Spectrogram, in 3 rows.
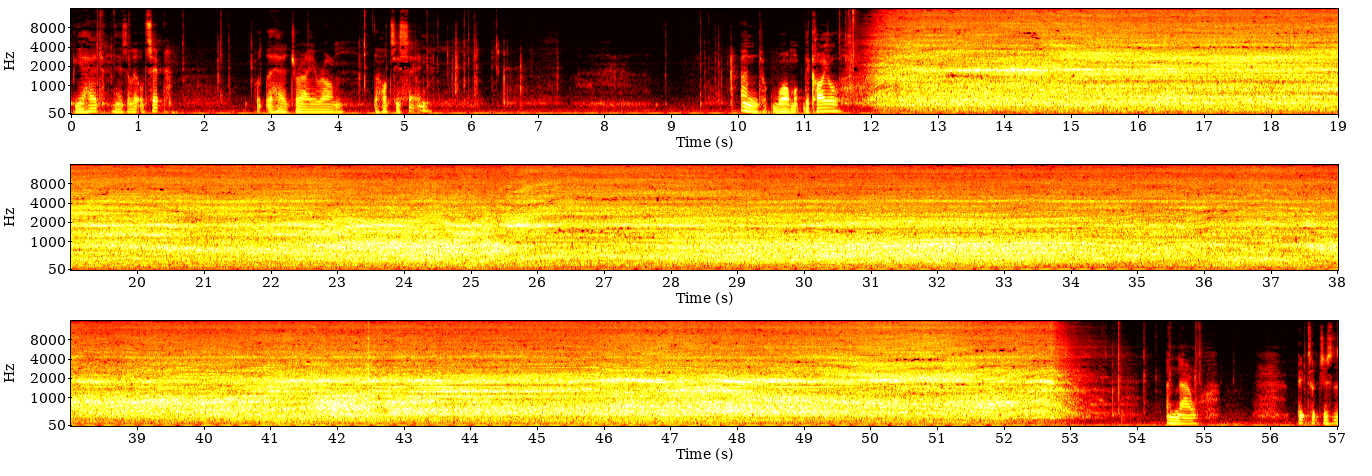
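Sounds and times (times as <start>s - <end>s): hairdryer blowing air: 11.6s - 54.1s.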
